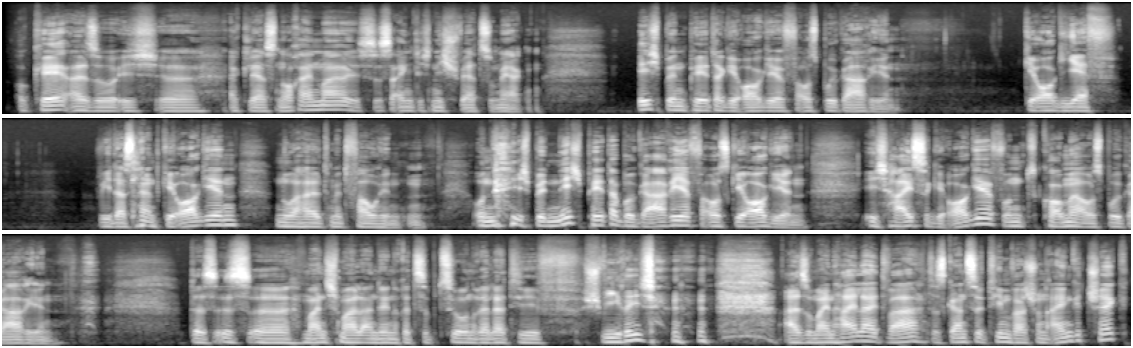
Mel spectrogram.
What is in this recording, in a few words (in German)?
Natuerliche Stimme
